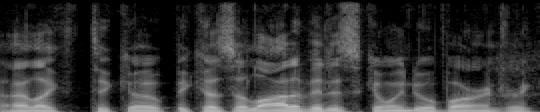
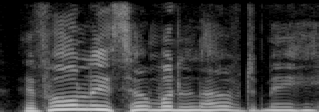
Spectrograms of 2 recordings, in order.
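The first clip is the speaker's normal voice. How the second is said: put-on grandmother voice, higher-pitched and louder; 14 semitones higher, 5 dB louder than usual.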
